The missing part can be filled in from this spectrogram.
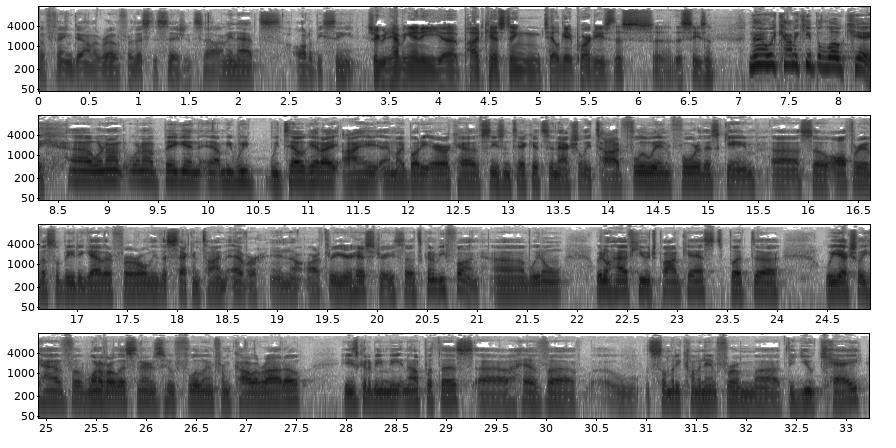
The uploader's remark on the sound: Special LOC Podcast: PodCamp Philly Podcast. In this live recording from PodCamp Philly 2010.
